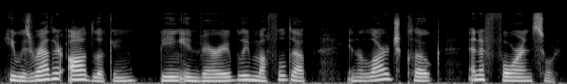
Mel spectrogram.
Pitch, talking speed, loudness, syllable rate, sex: 185 Hz, 200 wpm, -17 LUFS, 5.7 syllables/s, female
